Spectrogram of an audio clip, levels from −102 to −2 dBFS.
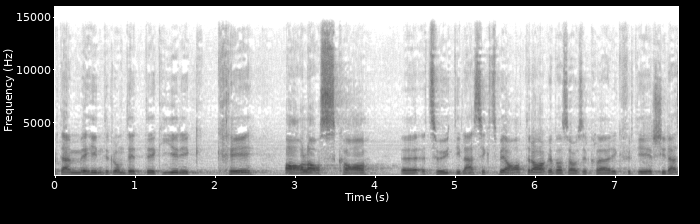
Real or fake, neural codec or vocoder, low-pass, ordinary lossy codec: fake; vocoder, 48 kHz, 128 mel bands, Vocos; 14.4 kHz; none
